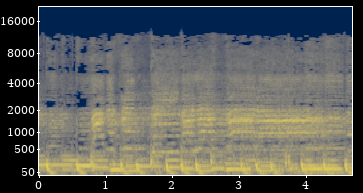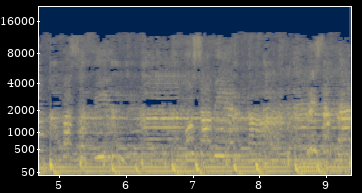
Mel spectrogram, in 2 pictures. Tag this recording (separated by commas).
Music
